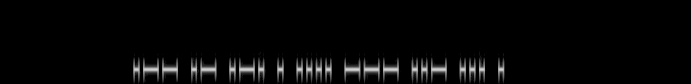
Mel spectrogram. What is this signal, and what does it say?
Morse code, heard as a keyed tone, about 25 wpm, 700 Hz. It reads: WAREHOUSE
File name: practice / 25wpm / 9 Letter Words - First 3 Letters Given - 25wpm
